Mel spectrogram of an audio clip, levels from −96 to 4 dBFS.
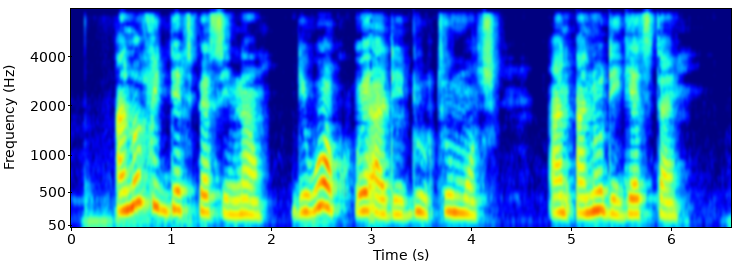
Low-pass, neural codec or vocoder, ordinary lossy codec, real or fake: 7.2 kHz; none; AAC, 32 kbps; real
